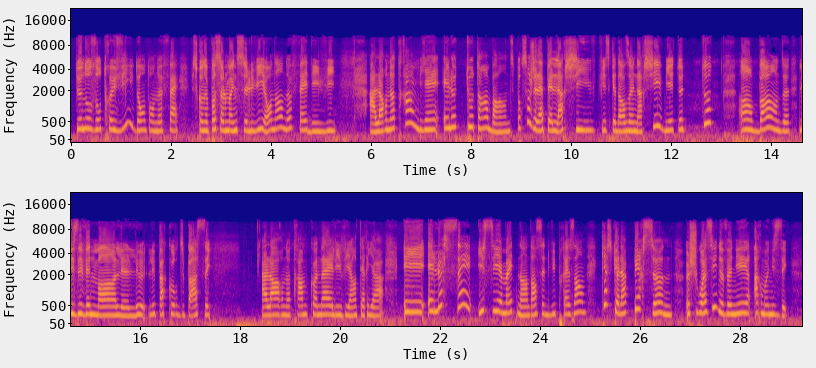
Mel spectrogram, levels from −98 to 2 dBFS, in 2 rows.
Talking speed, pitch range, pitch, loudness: 160 wpm, 245-300 Hz, 265 Hz, -23 LUFS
